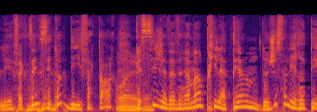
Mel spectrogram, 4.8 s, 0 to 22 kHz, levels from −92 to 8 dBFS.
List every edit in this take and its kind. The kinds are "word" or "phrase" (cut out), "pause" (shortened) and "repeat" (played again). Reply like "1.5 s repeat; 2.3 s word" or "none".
1.7 s phrase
